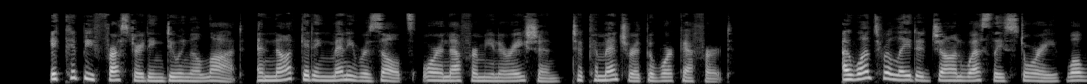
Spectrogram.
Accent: American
